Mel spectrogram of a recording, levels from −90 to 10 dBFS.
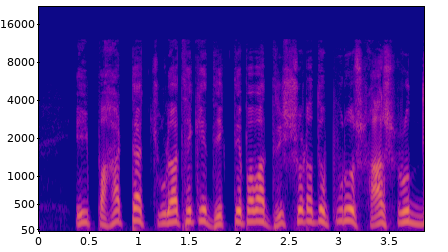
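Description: At 2.04 s the automatic gain control judges the incoming speech too quiet and starts raising its gain, and it keeps climbing through to the end of the clip at about 3.85 s. Because the gain acts on the whole signal, the voice and the background noise swell together over that final stretch of nearly two seconds, a slow lift in level rather than a jump, heard through the call codec's top end near 12 kHz.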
